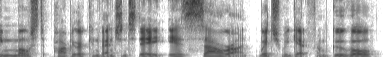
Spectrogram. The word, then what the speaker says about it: Sauron: has the value of the English ow in town that's the first vowel of Sauron is like the English sour not sore that seems like pretty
